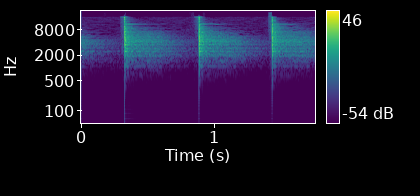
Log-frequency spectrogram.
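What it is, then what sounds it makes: Cast iron anvil with steel face, dull sound. A hammer strikes a cast iron anvil with a steel face plate three times, with no chain or magnet damping it. Each hit is a sharp, bright tap that dies away within a fraction of a second, centered around 2.5 kHz with almost no low end. The anvil sounds very dull and makes almost no noise, unlike an all-steel anvil, which rings like a bell.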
